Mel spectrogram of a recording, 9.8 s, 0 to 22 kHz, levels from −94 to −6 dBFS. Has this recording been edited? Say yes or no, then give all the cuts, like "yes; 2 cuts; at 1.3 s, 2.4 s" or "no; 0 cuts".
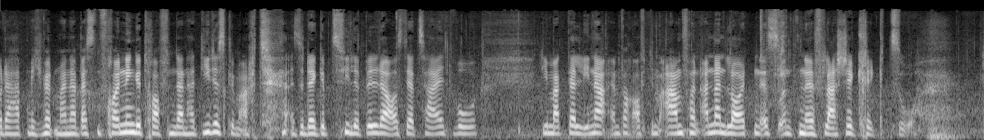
no; 0 cuts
